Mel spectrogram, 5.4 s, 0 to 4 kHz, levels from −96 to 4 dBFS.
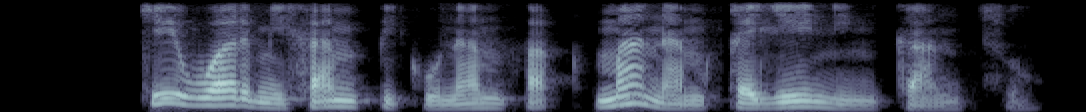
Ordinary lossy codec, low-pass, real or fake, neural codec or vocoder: AAC, 32 kbps; 3.6 kHz; real; none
